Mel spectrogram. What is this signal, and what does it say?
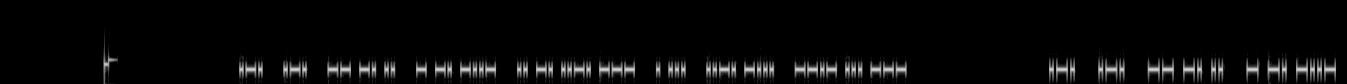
Morse code, heard as a keyed tone, about 33 wpm, 700 Hz. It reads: R R MNI TNX INFO ES FB QSO R R MNI TNX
